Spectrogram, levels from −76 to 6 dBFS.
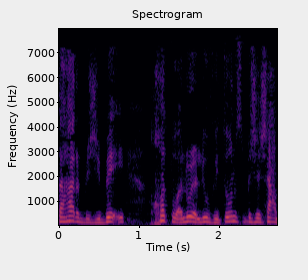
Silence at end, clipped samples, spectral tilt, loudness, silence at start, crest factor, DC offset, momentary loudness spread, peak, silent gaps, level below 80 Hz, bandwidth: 0 s; under 0.1%; -5.5 dB/octave; -39 LUFS; 0 s; 14 dB; under 0.1%; 6 LU; -24 dBFS; none; -66 dBFS; 8 kHz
